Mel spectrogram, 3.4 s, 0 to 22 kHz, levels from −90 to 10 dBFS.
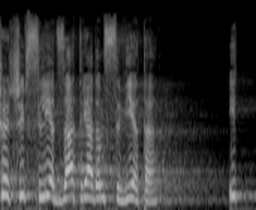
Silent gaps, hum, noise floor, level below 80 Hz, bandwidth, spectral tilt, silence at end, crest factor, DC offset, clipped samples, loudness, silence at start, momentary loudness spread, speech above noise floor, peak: none; none; -59 dBFS; -62 dBFS; 16 kHz; -3 dB/octave; 0.05 s; 18 dB; under 0.1%; under 0.1%; -26 LUFS; 0 s; 11 LU; 33 dB; -10 dBFS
